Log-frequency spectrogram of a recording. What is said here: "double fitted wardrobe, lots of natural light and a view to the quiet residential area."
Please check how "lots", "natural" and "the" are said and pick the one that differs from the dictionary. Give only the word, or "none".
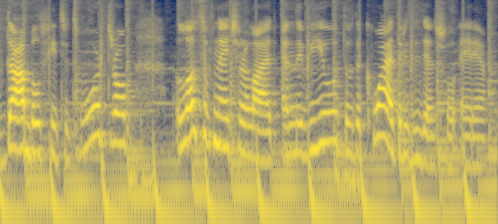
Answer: natural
